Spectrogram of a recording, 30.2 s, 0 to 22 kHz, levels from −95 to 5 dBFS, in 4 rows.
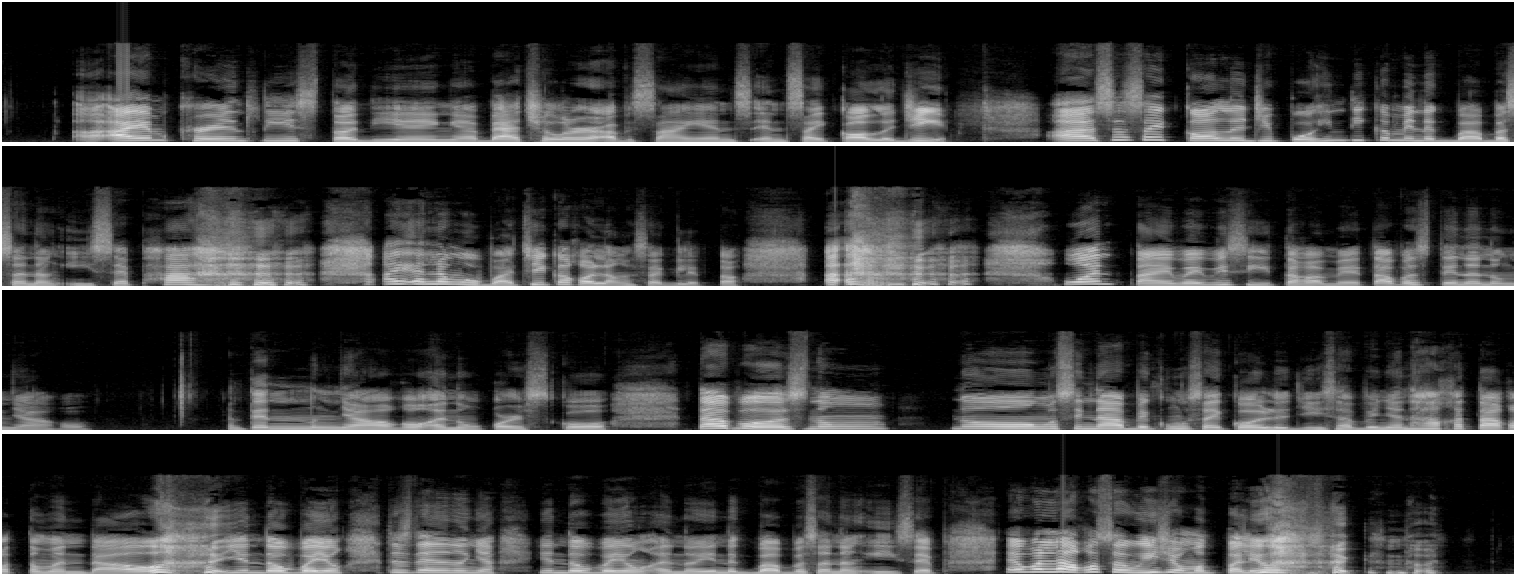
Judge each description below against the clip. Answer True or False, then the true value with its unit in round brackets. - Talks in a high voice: True (270 Hz)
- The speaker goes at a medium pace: False (160 wpm)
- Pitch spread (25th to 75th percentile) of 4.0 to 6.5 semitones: True (5.4 semitones)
